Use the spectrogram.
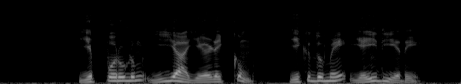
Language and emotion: Tamil, neutral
